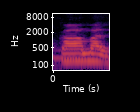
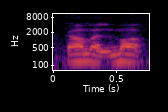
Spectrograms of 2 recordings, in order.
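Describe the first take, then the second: First: कामल said slowly, syllable by syllable, to show the vowel length; stretched syllables. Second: कामल then म said apart, with the म lifted to show it takes time; sounding out म. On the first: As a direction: draw out कामल so the pause between sounds is heard. (कामल को खींचकर, धीरे धीरे बोलें) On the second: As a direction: split off म and let it hang. (म को अलग करके उठाकर बोलें) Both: Shown as a demonstration. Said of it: "इसमें समय लगता है".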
